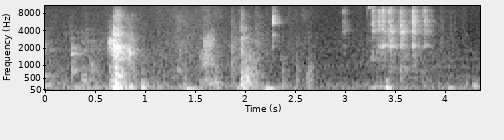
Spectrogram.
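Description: Soft rustles and creaks of a person settling back onto a padded treatment table, a few separate small bumps, then a brief spell of fine rapid rustling near the end.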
